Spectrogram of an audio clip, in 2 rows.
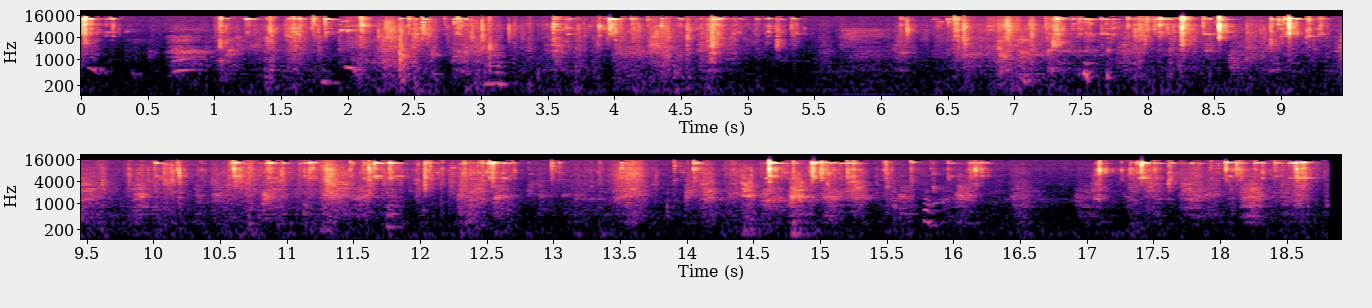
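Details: Siberian Huskies (Canis lupus familiaris) trade soft whines, snuffles and grumbling noises while flirting, courtship between dogs with a litter expected at the end of June 2021.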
